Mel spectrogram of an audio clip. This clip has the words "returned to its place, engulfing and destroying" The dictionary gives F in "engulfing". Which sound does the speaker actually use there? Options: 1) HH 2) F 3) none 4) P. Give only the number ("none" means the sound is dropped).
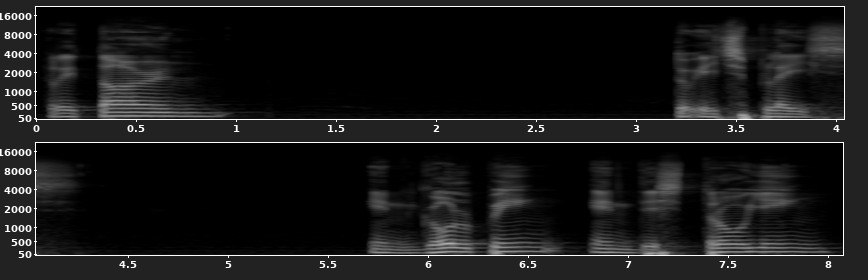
4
